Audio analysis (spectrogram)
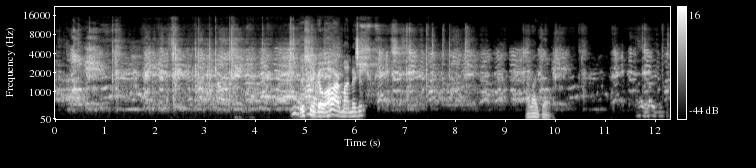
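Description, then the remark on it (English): A music track plays, driven by dense, layered rhythmic hand claps with a crowd-like roar behind them, while a man's voice briefly talks over it a few times. “It's the clapping. That's what it is.”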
